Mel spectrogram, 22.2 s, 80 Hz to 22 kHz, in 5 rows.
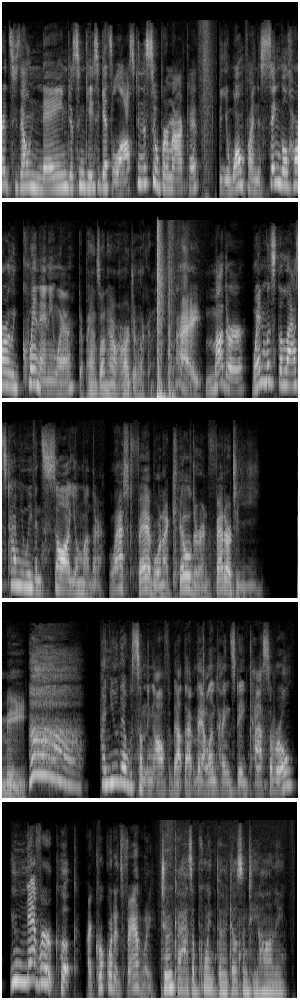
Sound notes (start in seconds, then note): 13.7 gasp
